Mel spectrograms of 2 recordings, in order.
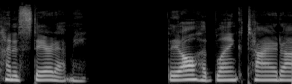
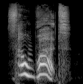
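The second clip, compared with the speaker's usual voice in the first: high, loud comeback; defiant retort; 13 semitones higher, 6 dB louder than usual. A narrator's reading. Rachel answering Jake's scolding, defiant and raised. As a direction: shoot it straight back. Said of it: "I shot back".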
